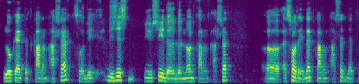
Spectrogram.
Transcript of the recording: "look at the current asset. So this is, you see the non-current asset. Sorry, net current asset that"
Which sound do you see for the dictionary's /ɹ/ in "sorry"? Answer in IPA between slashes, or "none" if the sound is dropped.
/ɹ/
